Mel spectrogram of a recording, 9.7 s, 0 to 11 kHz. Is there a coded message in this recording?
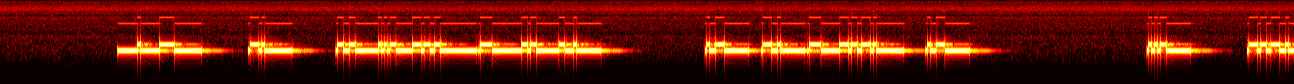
Yes: TTY/TDD text telephone tones (45.45 baud Baudot) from 0.9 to 9.7 s, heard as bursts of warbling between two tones, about 400 Hz shift, 1600 Hz centre, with room echo. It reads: THIS VOLCANO HAS …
